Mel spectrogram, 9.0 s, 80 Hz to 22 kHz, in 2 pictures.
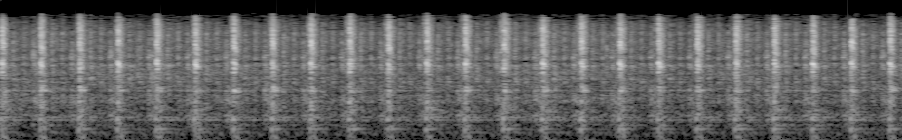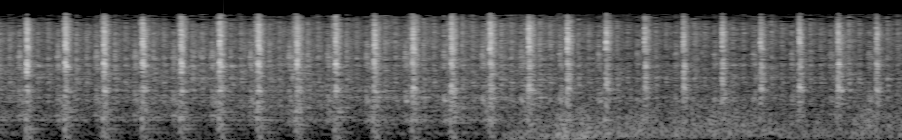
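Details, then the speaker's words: Rebuilt 1999 Metro Listeroid 6/1 single-cylinder diesel genset, heard outdoors at the exhaust pipe outlet: steady, even chuffs about five per second with no misses or knocks; healthy. "Doesn't sound too bad from out here, huh?"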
